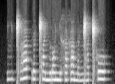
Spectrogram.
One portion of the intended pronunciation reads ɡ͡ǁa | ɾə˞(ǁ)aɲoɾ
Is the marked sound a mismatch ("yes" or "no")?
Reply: no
